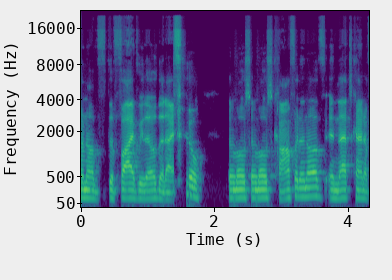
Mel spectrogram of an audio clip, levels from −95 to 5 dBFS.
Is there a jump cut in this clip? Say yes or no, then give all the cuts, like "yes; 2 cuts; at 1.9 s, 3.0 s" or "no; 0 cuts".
yes; 3 cuts; at 0.9 s, 1.4 s, 2.6 s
